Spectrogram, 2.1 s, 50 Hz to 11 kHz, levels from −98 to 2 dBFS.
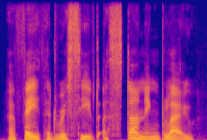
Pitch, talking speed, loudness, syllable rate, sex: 170 Hz, 205 wpm, -19 LUFS, 5.7 syllables/s, female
